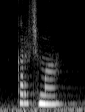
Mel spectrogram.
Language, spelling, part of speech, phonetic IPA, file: Belarusian, карчма, noun, [kart͡ʂˈma], Be-карчма.ogg
- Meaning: 1. inn 2. bar, pub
